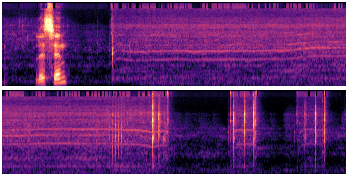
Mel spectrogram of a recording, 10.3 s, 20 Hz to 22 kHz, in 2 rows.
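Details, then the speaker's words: Infiniti G35 window motor under test: a steady whine for several seconds, then sharp clicks and stuttering bursts. Motor suspected of skipping at its internal limit switch or gears, possibly broken; cause not confirmed. The motor was then replaced. "you hear that little clip that's probably when it starts to skip it could be broken and that's why when it passes those gears then you fall like in the limited switch problem"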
